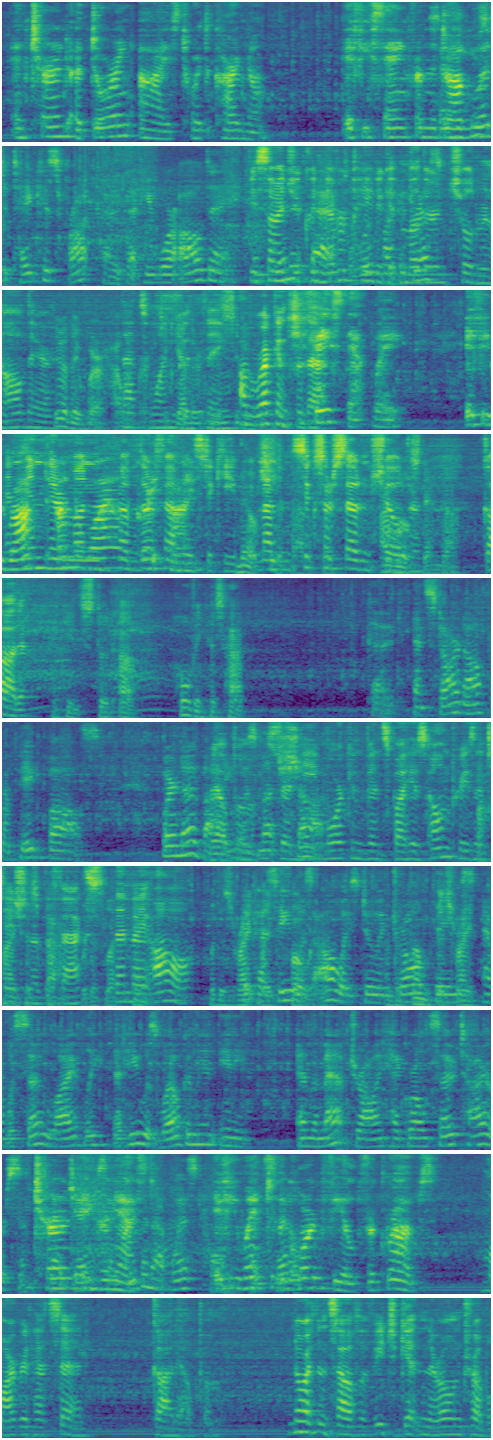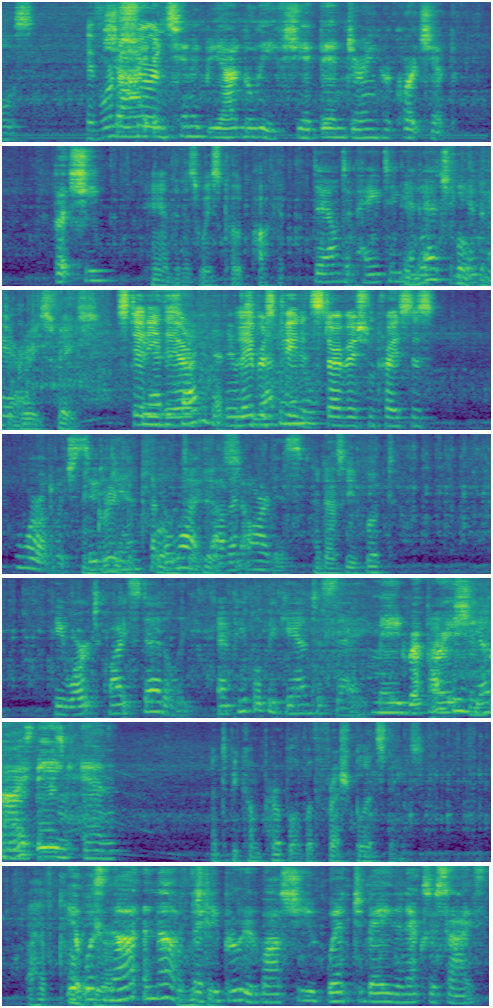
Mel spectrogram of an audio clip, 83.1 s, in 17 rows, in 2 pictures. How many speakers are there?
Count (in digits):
4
